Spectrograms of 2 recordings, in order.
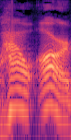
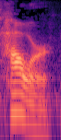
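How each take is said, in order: First: The two words are said separately and fully. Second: The two words blend into one short syllable. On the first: "how are becomes hower" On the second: "how are becomes hower"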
